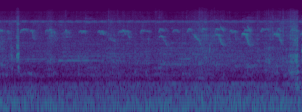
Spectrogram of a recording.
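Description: A bird chirping over and over: short high chirps, each dropping in pitch, about three to four a second, over low background noise.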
